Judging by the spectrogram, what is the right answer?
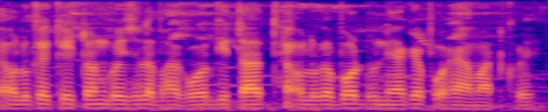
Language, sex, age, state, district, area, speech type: Assamese, male, 45-60, Assam, Dibrugarh, rural, spontaneous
